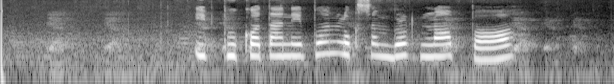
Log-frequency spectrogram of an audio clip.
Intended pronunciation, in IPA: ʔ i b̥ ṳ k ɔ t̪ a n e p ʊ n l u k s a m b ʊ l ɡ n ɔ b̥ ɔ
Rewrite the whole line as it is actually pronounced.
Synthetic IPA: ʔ i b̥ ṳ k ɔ t̪ a n e p ʊ n l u k s ə m b ʊ r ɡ n ɔ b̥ ɔ

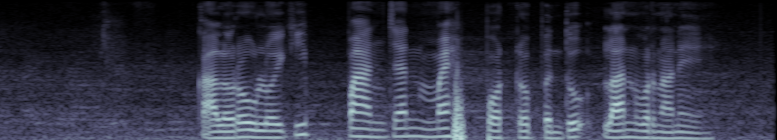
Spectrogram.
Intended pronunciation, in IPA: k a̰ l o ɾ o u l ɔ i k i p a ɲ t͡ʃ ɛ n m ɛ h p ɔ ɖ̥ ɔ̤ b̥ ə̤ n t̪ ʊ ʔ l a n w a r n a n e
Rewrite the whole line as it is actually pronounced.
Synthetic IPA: k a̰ l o ɾ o u l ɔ i k i p a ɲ t͡ʃ ɛ n m ɛ h p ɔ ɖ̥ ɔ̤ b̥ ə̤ n t̪ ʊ ʔ l a n w ə r n a n e

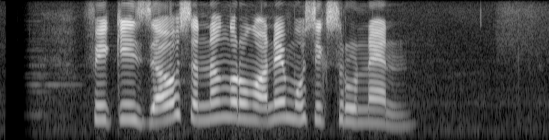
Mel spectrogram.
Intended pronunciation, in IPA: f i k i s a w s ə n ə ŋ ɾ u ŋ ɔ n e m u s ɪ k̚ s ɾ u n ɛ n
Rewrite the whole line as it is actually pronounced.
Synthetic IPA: f i k i z a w s ə n ə ŋ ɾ u ŋ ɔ n e m u s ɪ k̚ s ɾ u n ɛ n

